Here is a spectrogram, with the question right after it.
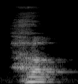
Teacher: ہا کو ہم نے سیکھا تھا کہ جو سینے کی طرف حلق کا حصہ ہے وہاں سے ادا کیا جائے گا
